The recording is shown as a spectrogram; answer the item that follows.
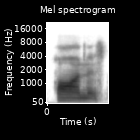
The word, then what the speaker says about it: honest: My father is an honest because H is silent.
